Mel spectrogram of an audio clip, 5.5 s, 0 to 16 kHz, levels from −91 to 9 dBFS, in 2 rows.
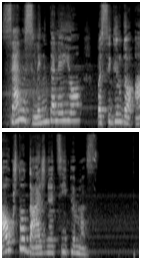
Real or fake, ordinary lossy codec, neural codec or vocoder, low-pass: real; AAC, 64 kbps; none; 14.4 kHz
